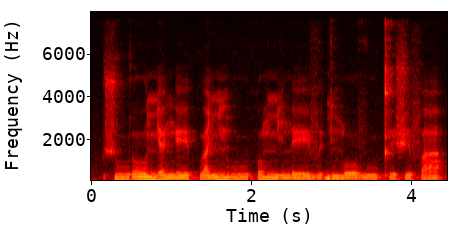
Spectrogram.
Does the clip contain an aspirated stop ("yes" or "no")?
no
